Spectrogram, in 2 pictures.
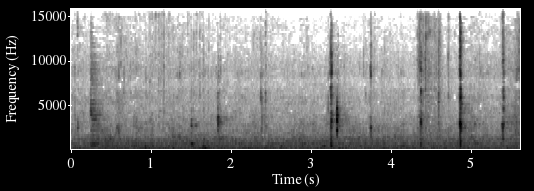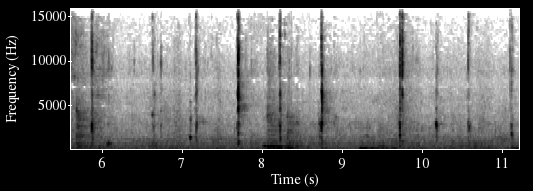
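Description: A person chewing stuffed fried tofu close to the microphone: faint, irregular small mouth clicks and smacks throughout, with two brief falling hums about two-thirds of the way through.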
